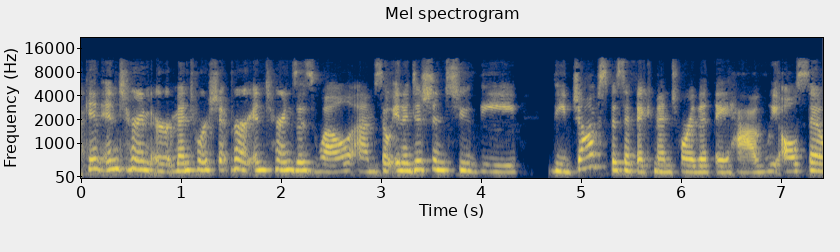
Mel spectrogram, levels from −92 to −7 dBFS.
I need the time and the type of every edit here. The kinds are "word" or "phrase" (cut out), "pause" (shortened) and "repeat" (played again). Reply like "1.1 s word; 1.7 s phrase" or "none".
1.5 s word; 4.7 s word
